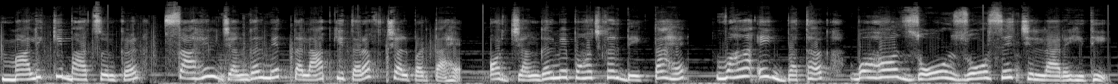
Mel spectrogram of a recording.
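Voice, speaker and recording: A woman's voice: sits high, lively intonation, slow pace, hardly any pauses, warm tone, soft background music. A woman narrating a scripted children's story.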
